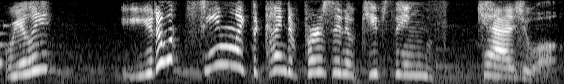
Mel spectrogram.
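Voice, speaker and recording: Very high, wildly bouncy little game sidekick creature, eager and childlike. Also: female voice, big pitch swings, takes it slowly, a bit bright, soft background music, heavily acted. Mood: cheerful. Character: tiny floating female companion creature, cheerful and eager. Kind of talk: video game voice acting.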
